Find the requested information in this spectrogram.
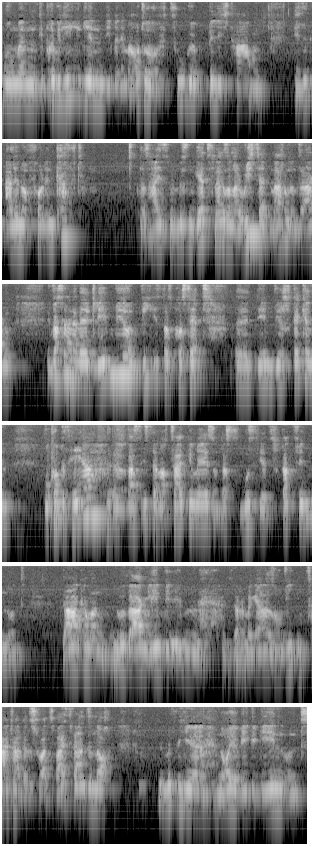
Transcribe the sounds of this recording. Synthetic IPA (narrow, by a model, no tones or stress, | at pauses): ɡʊŋəndiːpʁ̥ivileːɡiəndiːviːdeːmʔa̰ʊtot͡suːɡəb̥ɪlɪçthaːbm̩ | d̥iːzɪntʔalənɔχfɔlɪnkʁ̥aft | d̥ashaɪstv̥iːɐmʏsn̩jɛt͡stlaŋzaːmːaːlʁiːsɛtmaχn̩ʊntz̥aːɡŋ̩ | ʔɪnvasfyːɐʔaɪnɐvɛltleːbm̩viːɐʊntv̥iːɪstd̥askʰɔsɛt | ʔɛɪndeːmviːɐʃtɛkən | voːkʰɔmtɛsheːɐʔɛːvasɪstd̥aːnɔχt͡saɪt̚ɡ̥əmɛːsʊntd̥asmʊsjɛt͡stʃtatfɪndn̩ʊ̰nt | d̥aːkʰanmannuːɐzaːɡŋ̩leːbm̩viːɐʔeːbm̩ɪçz̥aːɡəʔɪmɐɡɛɐnəzoːviːʔɪmt͡saɪthaltɐdɛsʃv̥aɪt͡sv̥aɪsfɛɐnzeːnːɔχ | viːɐmʏsn̩hiːɐnɔʏəveːɡəɡeːənʊ̰nt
